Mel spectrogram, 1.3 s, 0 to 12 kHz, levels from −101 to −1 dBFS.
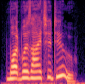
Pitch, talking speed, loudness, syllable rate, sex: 245 Hz, 235 wpm, -15 LUFS, 4.9 syllables/s, female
